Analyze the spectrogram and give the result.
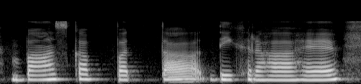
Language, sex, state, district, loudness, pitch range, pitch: Hindi, female, Jharkhand, Deoghar, -14 LUFS, 205-230 Hz, 215 Hz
